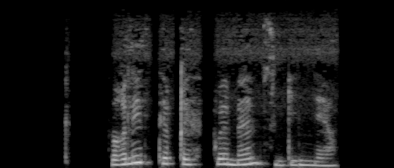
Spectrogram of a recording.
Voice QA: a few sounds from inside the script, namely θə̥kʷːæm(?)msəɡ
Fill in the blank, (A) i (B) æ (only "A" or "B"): B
